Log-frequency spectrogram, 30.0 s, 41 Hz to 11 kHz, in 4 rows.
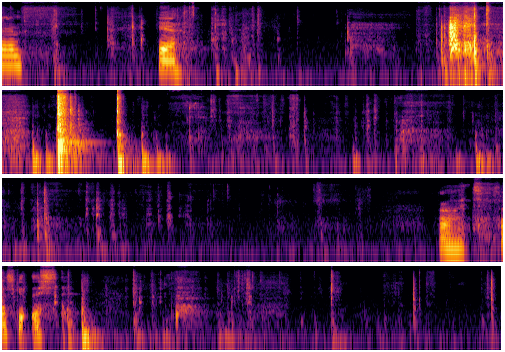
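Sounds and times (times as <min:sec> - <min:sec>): scraping and rustling: 0:06.6 - 0:07.8.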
